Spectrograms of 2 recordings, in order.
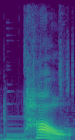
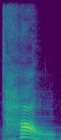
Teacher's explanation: เท่า is a short word that falls as you say it.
